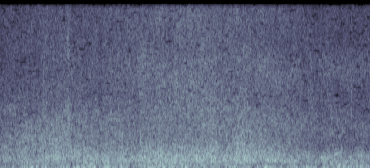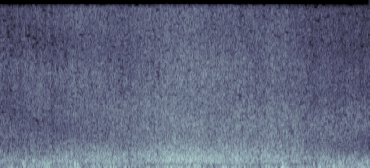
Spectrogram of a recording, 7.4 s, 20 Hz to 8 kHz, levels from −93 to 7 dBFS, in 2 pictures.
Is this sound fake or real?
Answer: real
